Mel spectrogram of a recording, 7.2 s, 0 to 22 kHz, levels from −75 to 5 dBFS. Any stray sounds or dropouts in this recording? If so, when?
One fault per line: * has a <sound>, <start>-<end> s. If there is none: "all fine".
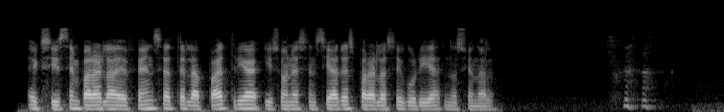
* has a laugh, 6.1-6.8 s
